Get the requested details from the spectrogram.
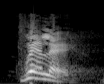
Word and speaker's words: Quelle: How do I say this? Quelle. Was that close? It's close enough.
